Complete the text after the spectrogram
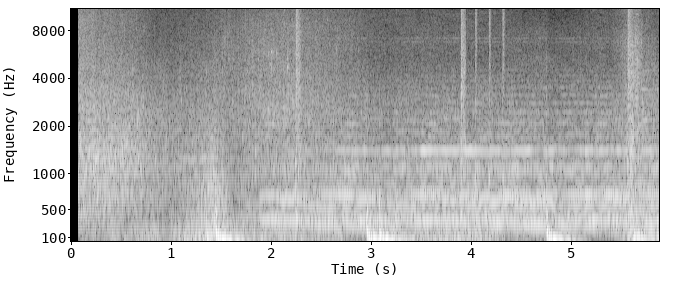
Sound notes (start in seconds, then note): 0.0 crashing waves; 1.4 relaxing music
